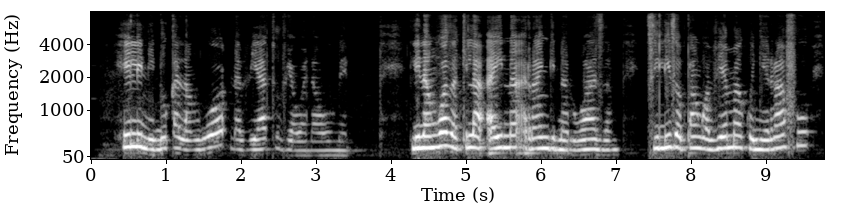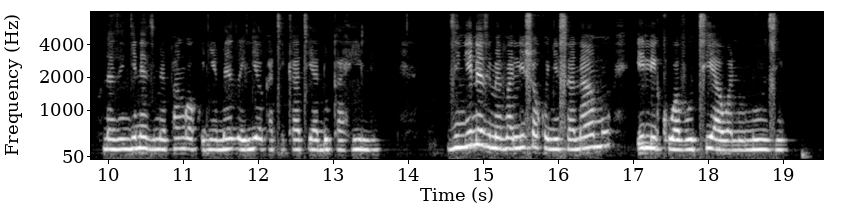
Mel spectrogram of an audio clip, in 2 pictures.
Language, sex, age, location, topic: Swahili, female, 18-24, Nairobi, finance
